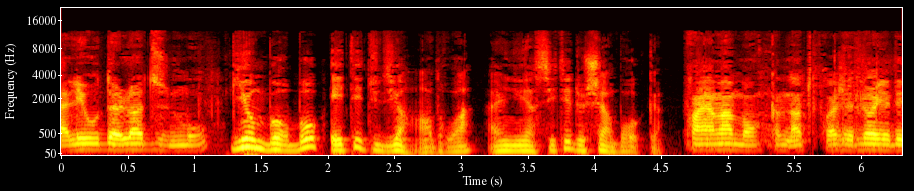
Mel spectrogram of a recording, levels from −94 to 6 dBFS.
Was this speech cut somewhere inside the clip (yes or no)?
yes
